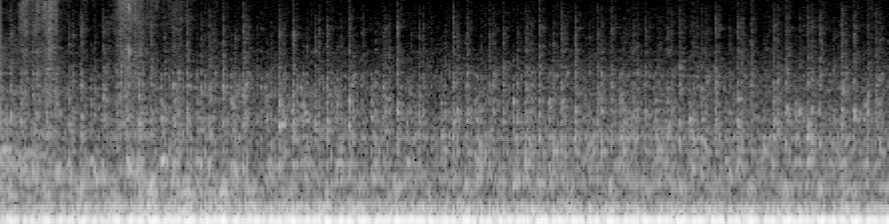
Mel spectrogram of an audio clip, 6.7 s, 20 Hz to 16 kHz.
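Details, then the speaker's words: 1966 Ford Thunderbird 428 cubic inch V8, never rebuilt, on cold start: heavy booming boat-like burble at steady idle with a squeaking belt; both mufflers worn and need replacing. Loud exhaust from worn mufflers. "uh let's both need new mufflers [Music] as you can hear it sounds like a boat"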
